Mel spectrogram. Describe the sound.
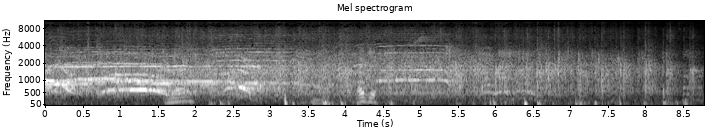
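Applause from a church audience welcoming a guest speaker to the pulpit at a morning service: sustained, dense clapping that holds steady and eases slightly toward the end.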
